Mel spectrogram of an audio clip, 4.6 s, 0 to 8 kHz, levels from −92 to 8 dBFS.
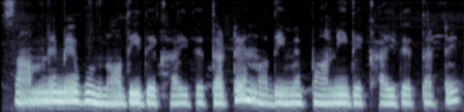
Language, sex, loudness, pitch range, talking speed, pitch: Bhojpuri, female, -15 LUFS, 165-195 Hz, 170 wpm, 170 Hz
